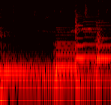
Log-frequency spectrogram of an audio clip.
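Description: Water running through a drainage pipe in a hillside yard after a landslide, a faint steady trickle and flow with no talk.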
